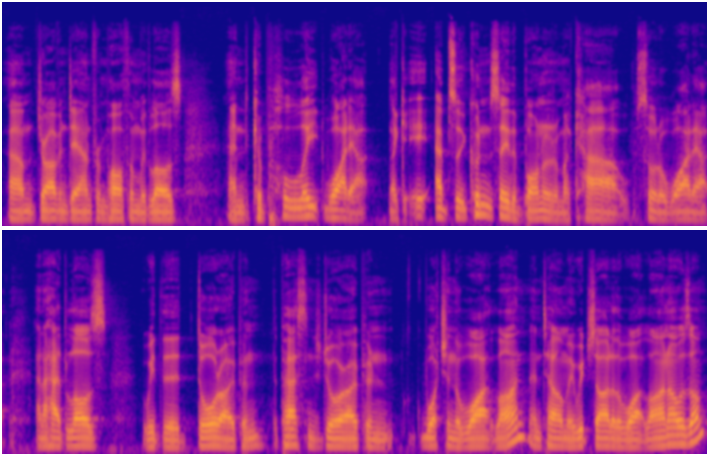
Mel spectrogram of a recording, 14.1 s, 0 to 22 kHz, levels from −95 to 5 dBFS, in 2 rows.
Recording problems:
uneven, jittery; strongly; from 2 to 13 s

